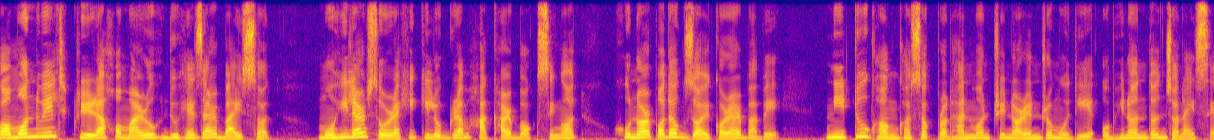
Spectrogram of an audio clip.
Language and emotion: Assamese, neutral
